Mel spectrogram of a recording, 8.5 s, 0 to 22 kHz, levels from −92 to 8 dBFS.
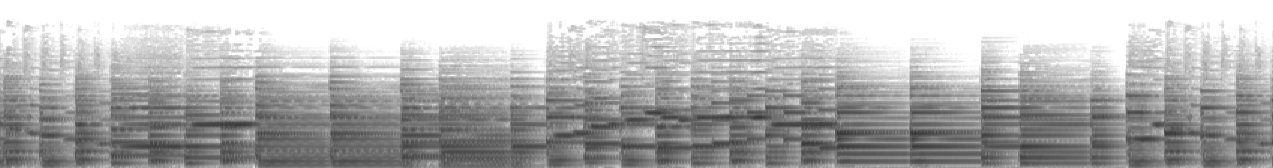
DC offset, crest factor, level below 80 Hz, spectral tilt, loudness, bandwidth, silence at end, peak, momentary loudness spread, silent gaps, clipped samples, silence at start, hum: under 0.1%; 14 dB; -44 dBFS; -7.5 dB/octave; -19 LUFS; 12.5 kHz; 0 s; -6 dBFS; 5 LU; none; under 0.1%; 0 s; none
